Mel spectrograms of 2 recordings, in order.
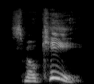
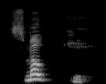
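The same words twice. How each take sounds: First: The stress is on the second syllable. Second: The stress is on the first syllable. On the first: The speaker calls it wrong. "We don't say smoky" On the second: The speaker calls it right. "place a heavier weight or stress on the first syllable"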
